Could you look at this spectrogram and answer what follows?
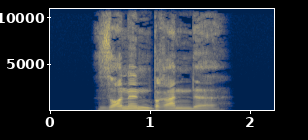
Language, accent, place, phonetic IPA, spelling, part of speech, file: German, Germany, Berlin, [ˈzɔnənˌbʁandə], Sonnenbrande, noun, De-Sonnenbrande.ogg
- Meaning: dative of Sonnenbrand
